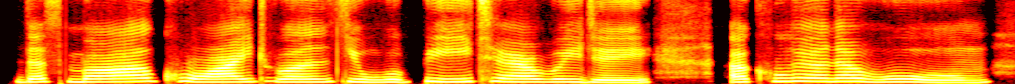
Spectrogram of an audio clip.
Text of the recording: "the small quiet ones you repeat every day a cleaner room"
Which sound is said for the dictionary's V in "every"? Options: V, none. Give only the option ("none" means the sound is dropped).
none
